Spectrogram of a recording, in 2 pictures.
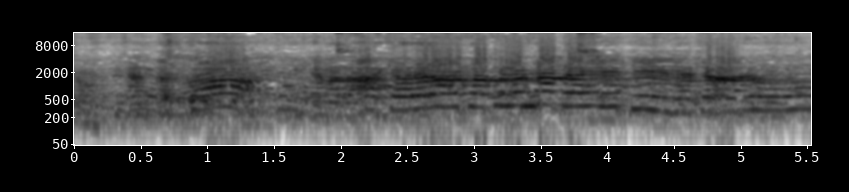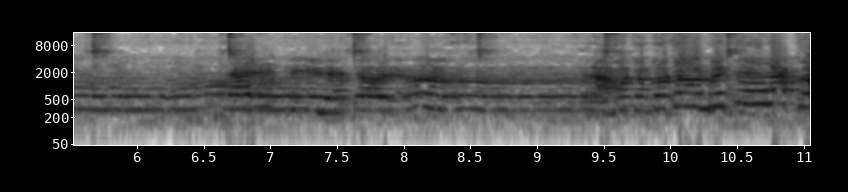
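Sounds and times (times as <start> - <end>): chatter: 0.0 - 11.0.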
